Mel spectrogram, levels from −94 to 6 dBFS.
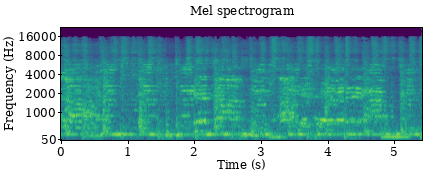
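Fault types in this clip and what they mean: noise suppressor applied to music or sounds: A suppressor built for speech stayed active across the whole clip, treating sustained parts of the sound as noise. Its gain keeps shifting by around 5 dB, so held portions and decays dip and recover, giving a pumping, thinned-out quality.
sound cut by the noise suppressor: From 1.00 to 1.17 s the suppressor judged this stretch to be noise and pulled it down harder than its surroundings, by about 5 dB at the deepest point, so for well over a tenth of a second the sound sinks before returning.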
